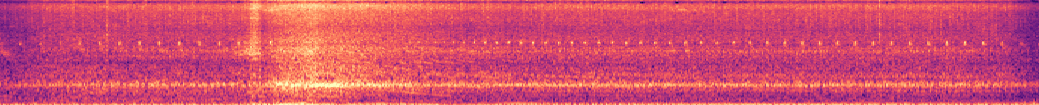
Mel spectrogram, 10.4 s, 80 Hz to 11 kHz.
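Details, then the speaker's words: 2015 GMC Denali L86 6.2L V8 with displacement on demand, 114,000 miles, at idle: thin steady squeak with faint quick tick over V8 idle. Changes with RPM, began intermittently near 110,000 miles, slowly worsening. Bad roller lifter. "It also will change with the engine RPM as it changes. This is a 2015 L86 6.2 LT motor V8 with 114,000 miles on it. It started doing the noise intermittently, probably closer to actually 110,000 miles, and has been just slowly getting worse."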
